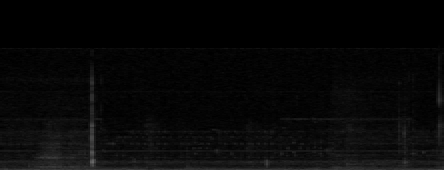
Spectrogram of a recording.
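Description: Quiet room tone with one sharp faint click about a second in and a weaker tick a little later.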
